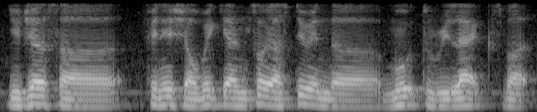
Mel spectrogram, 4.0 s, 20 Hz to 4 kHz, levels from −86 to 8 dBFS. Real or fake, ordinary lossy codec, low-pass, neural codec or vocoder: real; none; 3.6 kHz; none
